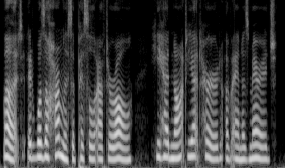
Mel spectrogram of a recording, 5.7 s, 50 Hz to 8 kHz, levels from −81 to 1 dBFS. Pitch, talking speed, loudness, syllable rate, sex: 225 Hz, 170 wpm, -19 LUFS, 4.4 syllables/s, female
